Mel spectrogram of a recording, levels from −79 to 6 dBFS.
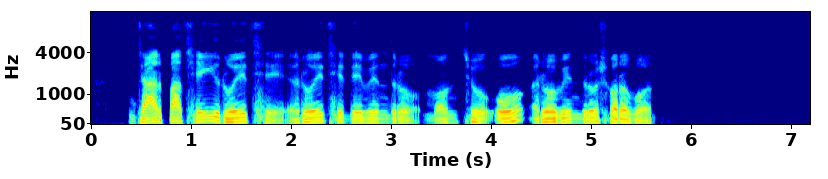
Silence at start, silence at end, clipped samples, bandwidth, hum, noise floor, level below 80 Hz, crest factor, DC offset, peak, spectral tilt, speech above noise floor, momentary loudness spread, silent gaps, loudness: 0.4 s; 1.6 s; under 0.1%; 11.5 kHz; none; -78 dBFS; -46 dBFS; 16 dB; under 0.1%; -6 dBFS; -9 dB/octave; 56 dB; 9 LU; none; -23 LUFS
